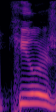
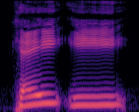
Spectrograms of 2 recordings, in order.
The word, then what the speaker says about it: Kelleher: Downsville area called Keeler it used to be keeler's Auction House spelled k-e-l-l-e-h-e-r oh Keller that's Kelleher it's not keelers how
